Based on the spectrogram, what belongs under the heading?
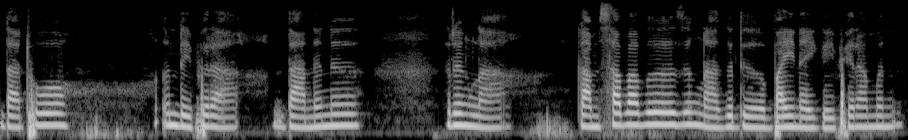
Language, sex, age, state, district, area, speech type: Bodo, female, 45-60, Assam, Kokrajhar, urban, spontaneous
